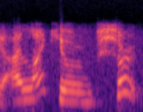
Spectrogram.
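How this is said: It is said warmly and sincerely, with a smile. The speaker likes the shirt. "I look at you and I smile and I say"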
